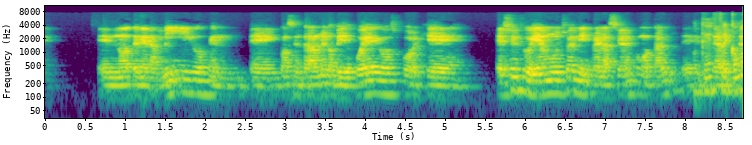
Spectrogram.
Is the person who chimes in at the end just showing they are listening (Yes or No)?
No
